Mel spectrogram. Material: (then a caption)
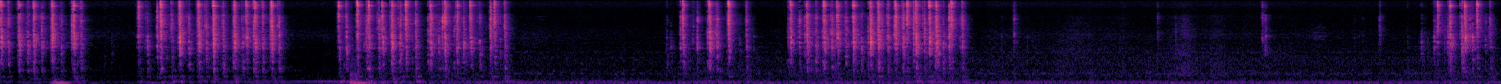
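Metal, plastic. Fingertips type on a small backlit retro typewriter-style mechanical keyboard with a grey metal-look frame, round keycaps and a knob, resting on a wooden desk. Bursts of rapid, bright, clacky keystrokes come in runs separated by short quiet gaps over a low steady hum, with a last flurry at the end.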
